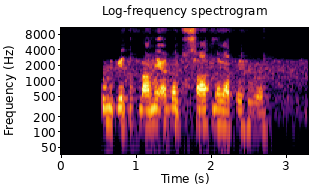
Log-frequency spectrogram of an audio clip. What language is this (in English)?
Urdu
